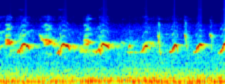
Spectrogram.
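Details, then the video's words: Loud-voiced tame Chinese hwamei, kept caged, yellow-legged and yellow-billed, repeats short upswept whistled notes in a fairly even series, about two or three each second, with faint higher overtones. "Chim thuần bộ to giọng hay, chân vàng mỏ vàng"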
